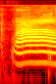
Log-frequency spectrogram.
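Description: A single clear cat meow, rising then drawn out and falling, close and loud for about a second with nothing else around it.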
